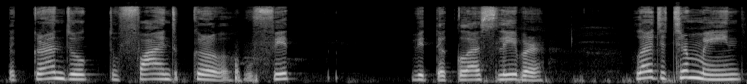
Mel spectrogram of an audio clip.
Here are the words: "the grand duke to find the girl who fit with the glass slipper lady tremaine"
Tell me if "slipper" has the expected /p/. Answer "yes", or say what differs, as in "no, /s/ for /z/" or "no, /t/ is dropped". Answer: no, /b/ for /p/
